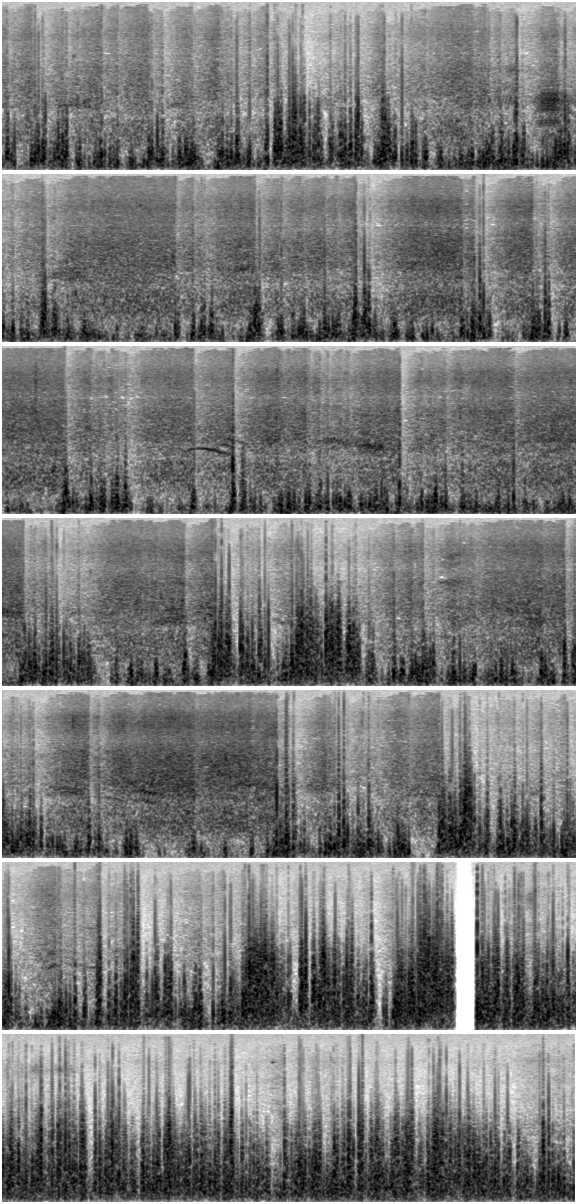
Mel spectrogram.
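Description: Wind buffeting the microphone in uneven gusts, with a split-second dropout late on.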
